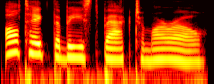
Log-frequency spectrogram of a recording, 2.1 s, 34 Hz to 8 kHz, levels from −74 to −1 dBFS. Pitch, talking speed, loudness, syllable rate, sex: 185 Hz, 170 wpm, -18 LUFS, 4.0 syllables/s, female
